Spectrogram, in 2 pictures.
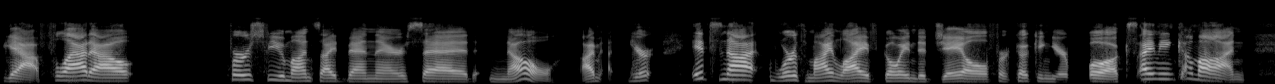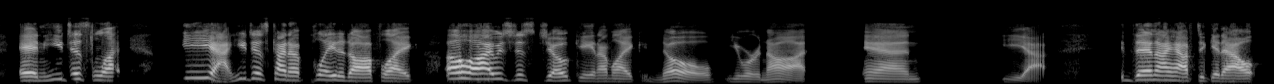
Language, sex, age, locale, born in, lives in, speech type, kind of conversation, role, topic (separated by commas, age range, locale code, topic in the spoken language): English, female, 40-44, en-US, United States, United States, conversation, unstructured, none, How have difficult experiences at work shaped your approach to challenges?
